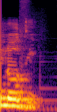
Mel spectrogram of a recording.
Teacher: বাট আমরা দেখা যাচ্ছে যদি আমি নদী লিখি, মনে করো নদী, আর সেক্ষেত্রে আমরা কিন্তু এরকম বলি না নদী, আমরা কিন্তু একেবারে দীর্ঘ উচ্চারণ করি না, যদিও এখানে দীর্ঘ ইকার মানে ব্যবহৃত হচ্ছে, কিন্তু উচ্চারণের ক্ষেত্রে কিন্তু আমরা হ্রস্ব ইকারের এটাকে প্রাধান্য দিচ্ছি, জাস্ট আমরা বলছি নদী।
